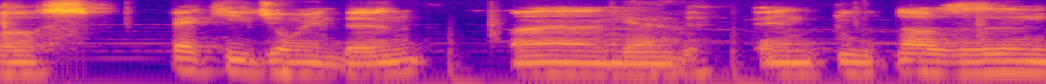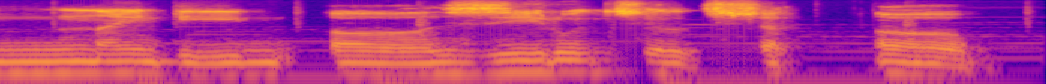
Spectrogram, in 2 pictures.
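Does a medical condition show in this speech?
Yes: stuttering; stammering since childhood; still stammers in conversation; stutters in normal speech, no stuttering while singing or rapping; here repeated sounds, blocks.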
